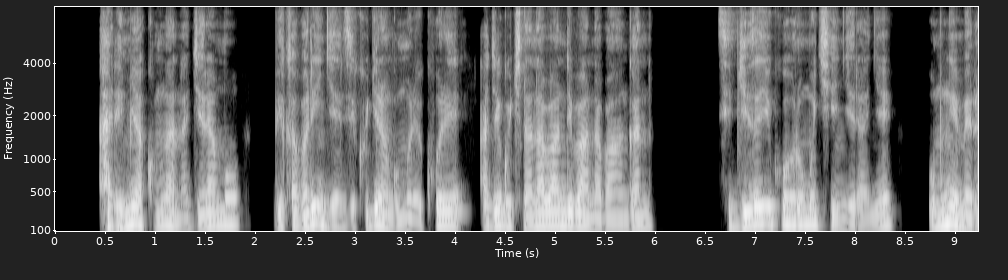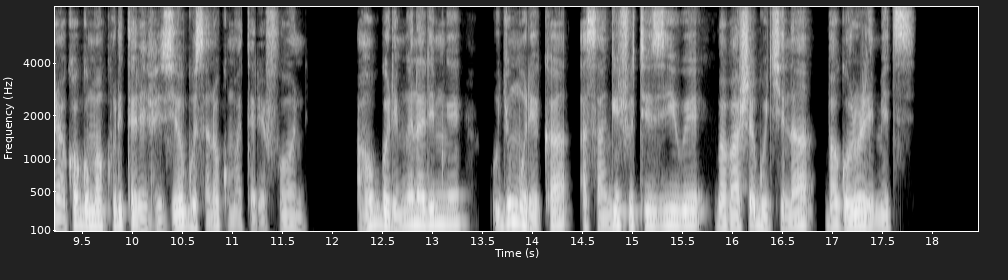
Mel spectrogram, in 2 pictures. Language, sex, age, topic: Kinyarwanda, male, 18-24, health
